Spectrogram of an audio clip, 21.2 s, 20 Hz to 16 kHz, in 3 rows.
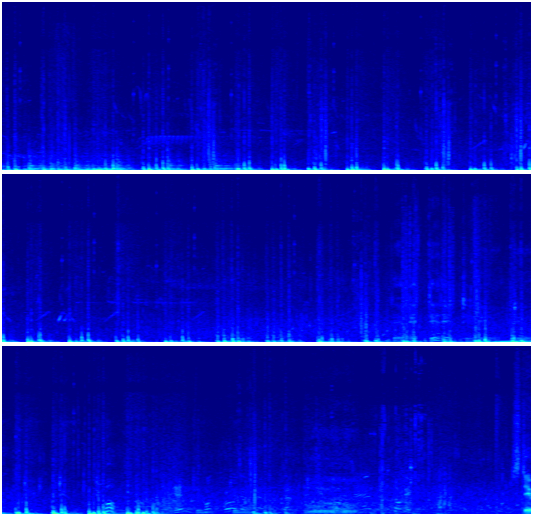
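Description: Horse hooves clip-clop in a fast steady gallop in Assassin's Creed 3, loud and rhythmic before slowing toward the end, with someone talking over them throughout.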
